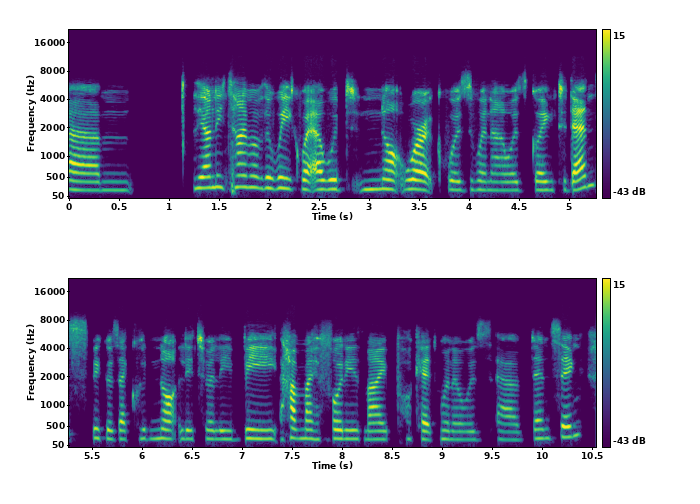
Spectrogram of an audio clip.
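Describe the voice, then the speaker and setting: Speech in a French accent at a moderate pace, with fairly even intonation, a dry, close sound with no echo and a quiet background. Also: woman. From France. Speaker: wellbeing company founder, speaker. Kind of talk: public talk. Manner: hesitant, frequent um fillers.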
